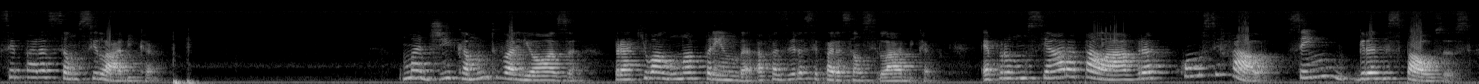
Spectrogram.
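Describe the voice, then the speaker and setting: Woman teacher, slow and deliberate, fairly high voice. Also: sing-song, reverberant, low-quality recording. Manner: clear, deliberate, claps out syllables. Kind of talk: classroom lesson.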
